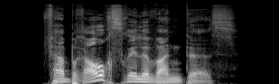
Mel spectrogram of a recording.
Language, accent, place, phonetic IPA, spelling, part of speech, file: German, Germany, Berlin, [fɛɐ̯ˈbʁaʊ̯xsʁeleˌvantəs], verbrauchsrelevantes, adjective, De-verbrauchsrelevantes.ogg
- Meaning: strong/mixed nominative/accusative neuter singular of verbrauchsrelevant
